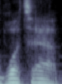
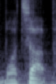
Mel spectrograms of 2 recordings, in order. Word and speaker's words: WhatsApp: ICQ and whatsapp and by the way it's pronounced whatsapp not what's up what's up means hello and whatsapp means it's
